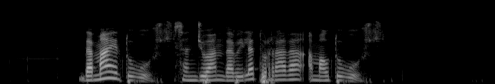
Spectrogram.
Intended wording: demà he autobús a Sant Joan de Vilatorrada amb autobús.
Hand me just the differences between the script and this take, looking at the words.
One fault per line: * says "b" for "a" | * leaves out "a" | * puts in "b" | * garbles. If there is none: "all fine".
all fine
